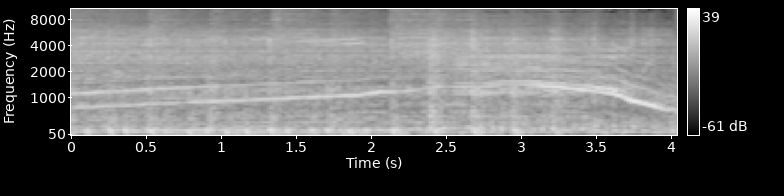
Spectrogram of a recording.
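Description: Live rock band playing loud heavy rock, drums and distorted guitars, under one long sustained high note that climbs slowly in pitch and then slides down near the end.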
